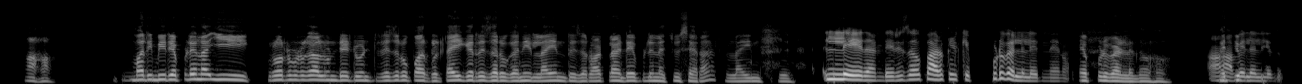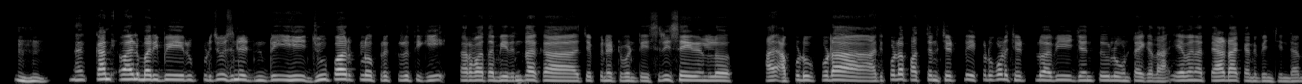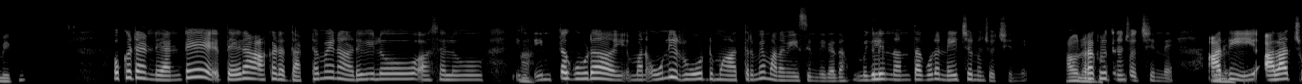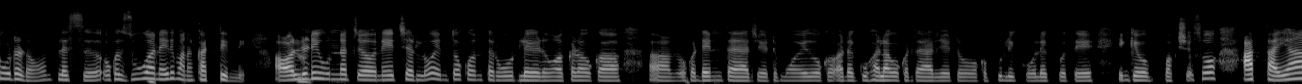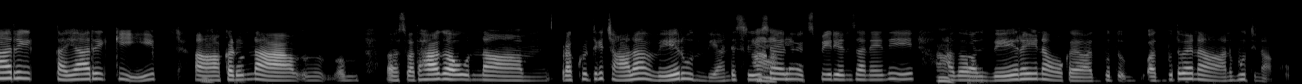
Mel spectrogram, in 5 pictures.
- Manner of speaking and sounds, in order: other background noise; in English: "రిజర్వ్"; in English: "టైగర్ రిజర్వ్"; in English: "లయన్ రిజర్వ్"; in English: "లయన్స్"; tapping; in English: "రిజర్వ్"; in English: "జూ పా‌ర్క్‌లో"; in English: "ఓన్లీ"; in English: "నేచర్"; in English: "జూ"; in English: "ఆల్రెడీ"; in English: "నేచర్‌లో"; in English: "డెన్"; in English: "సో"
- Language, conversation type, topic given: Telugu, podcast, ప్రకృతిలో ఉన్నప్పుడు శ్వాసపై దృష్టి పెట్టడానికి మీరు అనుసరించే ప్రత్యేకమైన విధానం ఏమైనా ఉందా?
